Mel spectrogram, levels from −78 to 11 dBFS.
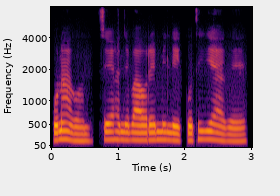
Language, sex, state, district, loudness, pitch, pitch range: Chakma, female, Tripura, Dhalai, -15 LUFS, 160 Hz, 145-165 Hz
